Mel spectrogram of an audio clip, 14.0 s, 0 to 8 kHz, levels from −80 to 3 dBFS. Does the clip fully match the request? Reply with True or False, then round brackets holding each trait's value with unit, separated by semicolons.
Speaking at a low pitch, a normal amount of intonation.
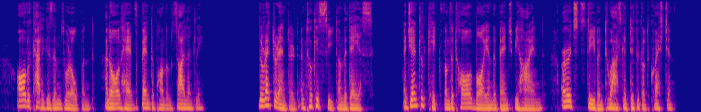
True (105 Hz; 3.5 semitones)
